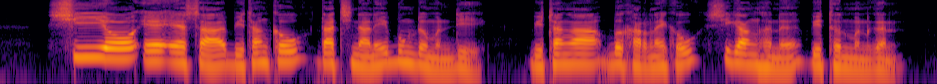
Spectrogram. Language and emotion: Bodo, neutral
